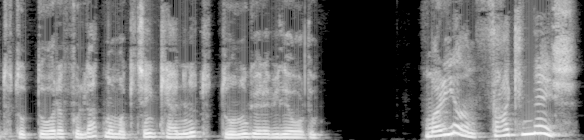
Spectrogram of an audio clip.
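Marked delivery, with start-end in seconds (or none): 4.2-5.8 high-pitched, restrained yell, last word drawn out; father's shout, acted lightly by a narrator; narrated shout. A narrator's reading. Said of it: "diye bağırdı babam".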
